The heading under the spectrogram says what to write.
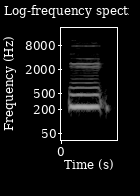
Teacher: So in your tongue, in your mouth, that's an E sound. But on your lips part, that's U. Try it. E, Ü, Ü. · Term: Ü sound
